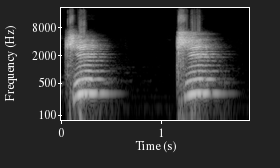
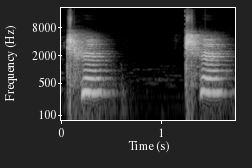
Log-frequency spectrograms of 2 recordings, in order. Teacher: We can feel the strong airflow touch our hand.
